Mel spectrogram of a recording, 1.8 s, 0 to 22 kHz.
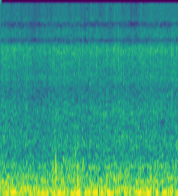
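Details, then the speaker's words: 1972 GMC shop truck after an LS swap (it earlier made an awful noise), driving around 76 mph on a 103°F high-desert day: a steady, even low rumble with no knocks or ticks. Pulls smoothly; normal running. "That runs good. It's quiet. Yeah, no, it runs."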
